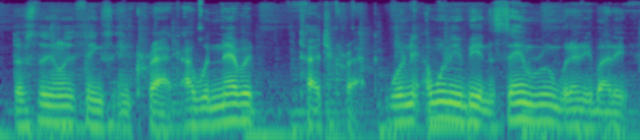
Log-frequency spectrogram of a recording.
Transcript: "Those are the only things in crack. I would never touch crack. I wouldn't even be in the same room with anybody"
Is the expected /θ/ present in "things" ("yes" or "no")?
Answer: yes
